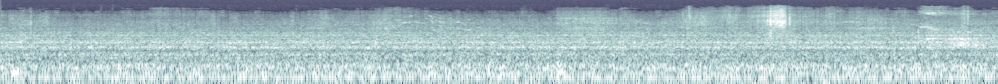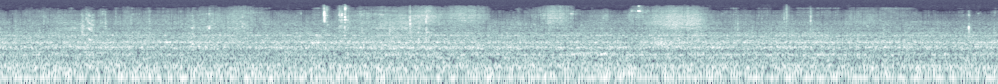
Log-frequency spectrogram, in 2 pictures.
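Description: Steady low hum of a car's running engine heard from inside the cabin, with a few faint ticks.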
